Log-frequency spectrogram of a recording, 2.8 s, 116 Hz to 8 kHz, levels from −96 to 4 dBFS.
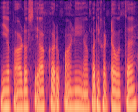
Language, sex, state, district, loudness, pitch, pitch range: Hindi, male, Bihar, Vaishali, -16 LUFS, 130 Hz, 125-130 Hz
